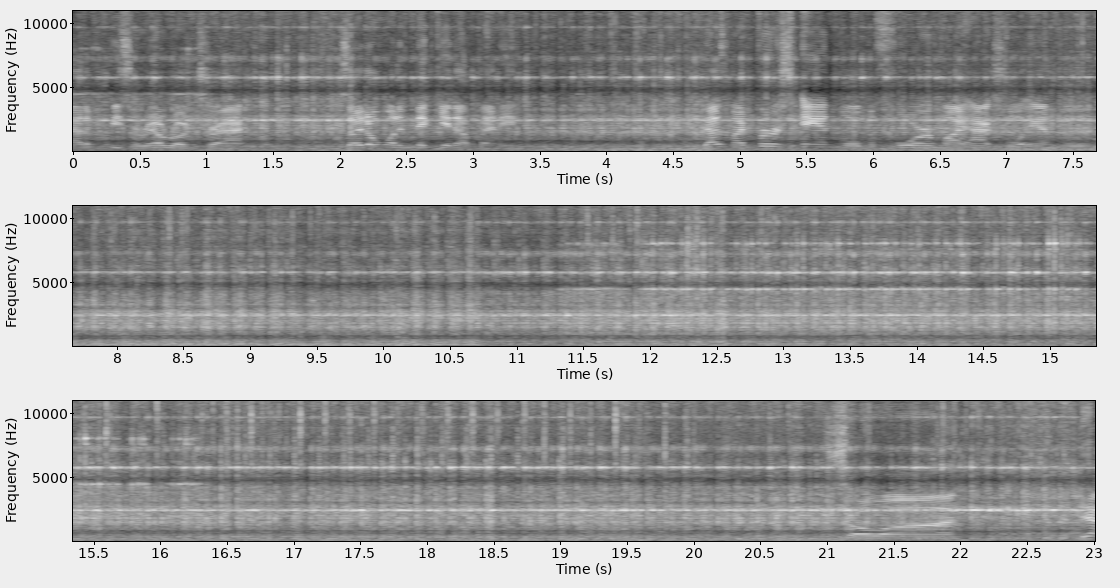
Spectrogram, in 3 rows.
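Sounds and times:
drill press whining: 0.0s - 23.0s
low hum: 7.6s - 23.0s.

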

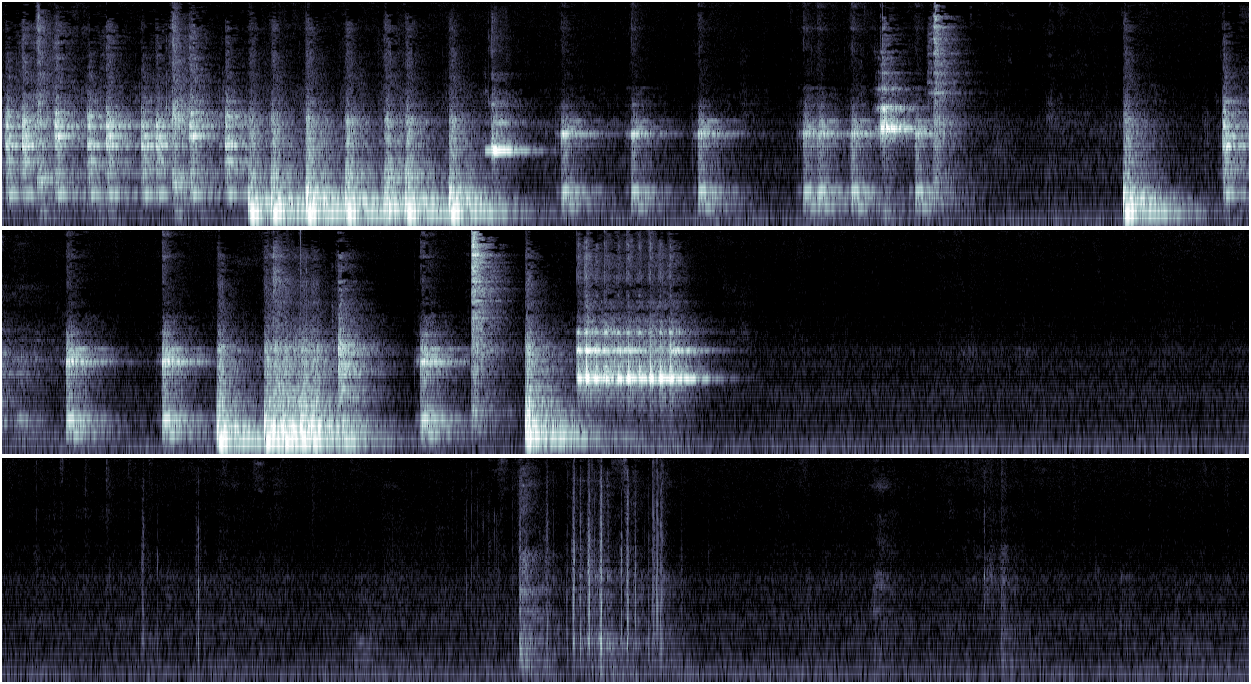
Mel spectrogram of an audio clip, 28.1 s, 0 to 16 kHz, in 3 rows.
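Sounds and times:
ringing clear tone: 3.6s - 4.2s, 13.6s - 15.0s
mallet strikes on small percussion: 9.2s - 14.8s.

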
